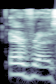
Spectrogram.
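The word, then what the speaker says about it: oeuvre: Evra is how it's pronounced.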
